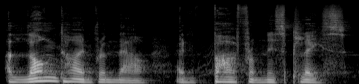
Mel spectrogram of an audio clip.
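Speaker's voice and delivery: put-on the fox warns she will flee with the boy's will; sly fox threatening.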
